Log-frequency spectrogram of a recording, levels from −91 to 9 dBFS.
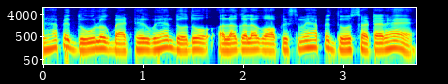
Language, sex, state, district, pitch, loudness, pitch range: Hindi, male, Jharkhand, Garhwa, 135 Hz, -12 LUFS, 130-150 Hz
